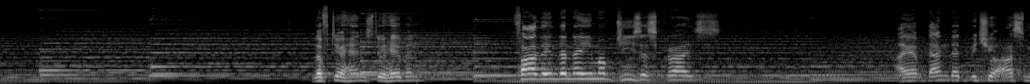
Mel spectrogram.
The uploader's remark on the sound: Preached at the Zion Sanctuary, Cape Town on the 21 May 2023.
